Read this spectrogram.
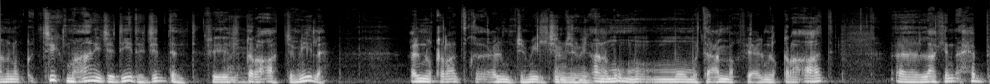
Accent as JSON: {"language": "Arabic", "country": "Kuwait", "said": "أذكر مشكلة عندنا بالكويت"}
